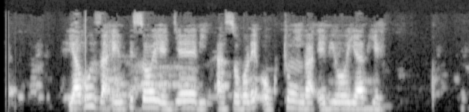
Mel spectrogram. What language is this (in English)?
Ganda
